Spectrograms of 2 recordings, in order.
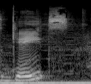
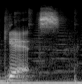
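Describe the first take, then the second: First: The vowel sounds like the one in 'gates'. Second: The vowel sounds like the one in 'bets'. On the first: The speaker calls it wrong. "some people pronounce it as Gates" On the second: The speaker calls it right. "It's pronounced Getz"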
